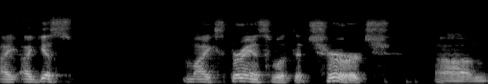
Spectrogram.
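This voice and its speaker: With an American accent, a man speaks at a medium pitch and a very slow pace. His intonation is lively, and the background is quiet. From US Midwest, Kansas. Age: 60s. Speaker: former church member telling life story. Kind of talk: interview testimony.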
